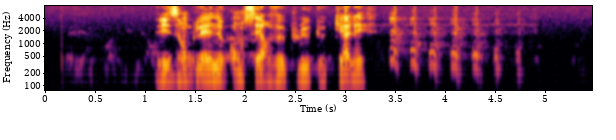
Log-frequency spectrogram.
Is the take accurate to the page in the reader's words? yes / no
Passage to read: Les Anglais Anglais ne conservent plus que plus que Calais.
no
